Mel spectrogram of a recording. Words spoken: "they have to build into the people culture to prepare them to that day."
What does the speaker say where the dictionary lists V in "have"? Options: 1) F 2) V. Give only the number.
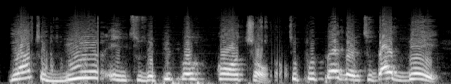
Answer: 1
